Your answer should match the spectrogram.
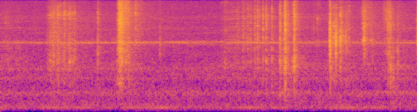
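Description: Faint handling of paper and cut-out stamps on a desk: light rustling with a few small clicks and taps, one about a second in and several near the end, over a low steady background hum.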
